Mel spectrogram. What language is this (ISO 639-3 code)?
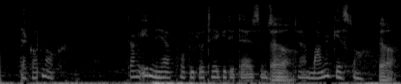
dan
